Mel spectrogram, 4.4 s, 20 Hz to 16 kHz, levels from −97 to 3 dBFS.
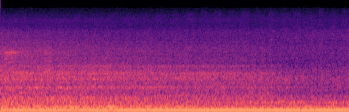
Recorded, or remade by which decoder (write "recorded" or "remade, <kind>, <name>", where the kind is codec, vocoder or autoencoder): recorded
